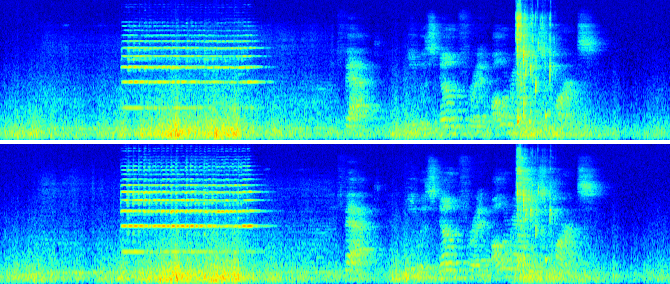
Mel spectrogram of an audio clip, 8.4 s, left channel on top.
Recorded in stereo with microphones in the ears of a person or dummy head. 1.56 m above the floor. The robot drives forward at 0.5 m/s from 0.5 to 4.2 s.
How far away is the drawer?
No drawer in this recording.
